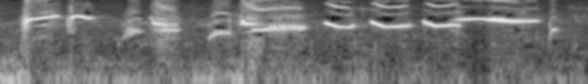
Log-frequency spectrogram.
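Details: Contest-training master song of an Oriental magpie-robin: clear whistled phrases, a few harsh squawky notes, then a string of short downslurred whistles ending in a sustained high note.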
